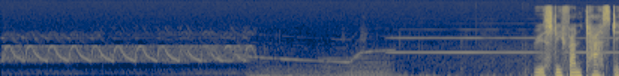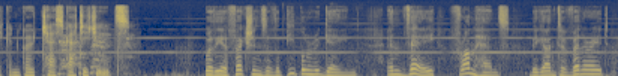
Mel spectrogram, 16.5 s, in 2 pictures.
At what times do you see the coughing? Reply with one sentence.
The coughing can be heard from 9.0 to 10.1 s.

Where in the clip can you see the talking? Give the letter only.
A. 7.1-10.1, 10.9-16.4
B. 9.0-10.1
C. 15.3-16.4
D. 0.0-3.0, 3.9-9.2
A.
